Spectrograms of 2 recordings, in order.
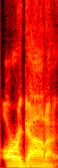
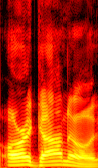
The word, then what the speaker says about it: oregano: No, oregano. Sorry. Oh, oregano. You say it. Okay, oregano. Put the emphasis on the different syllables.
